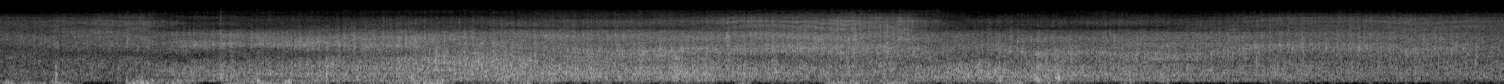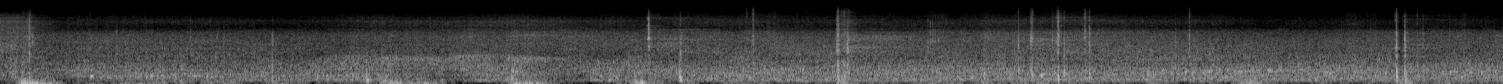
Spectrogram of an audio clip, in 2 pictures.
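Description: Steady rush of a creek flowing over rocks, with scattered knocks and scuffs from a hiker's hands and feet on the rocks. There is a heavier thump about halfway through.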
